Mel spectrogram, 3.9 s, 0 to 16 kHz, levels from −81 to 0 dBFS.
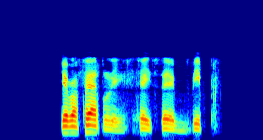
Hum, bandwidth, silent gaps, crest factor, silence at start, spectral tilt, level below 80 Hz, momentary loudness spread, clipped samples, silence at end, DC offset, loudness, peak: none; 4 kHz; none; 20 dB; 0.95 s; -9.5 dB/octave; -74 dBFS; 12 LU; under 0.1%; 0.9 s; under 0.1%; -18 LUFS; 0 dBFS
